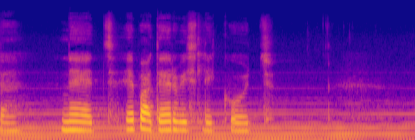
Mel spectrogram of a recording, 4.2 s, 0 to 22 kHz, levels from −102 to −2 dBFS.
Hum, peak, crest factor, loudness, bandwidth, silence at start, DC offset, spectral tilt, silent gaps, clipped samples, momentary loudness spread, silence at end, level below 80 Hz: none; -4 dBFS; 20 dB; -24 LUFS; 12.5 kHz; 0 s; under 0.1%; -7.5 dB/octave; none; under 0.1%; 19 LU; 0 s; -40 dBFS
